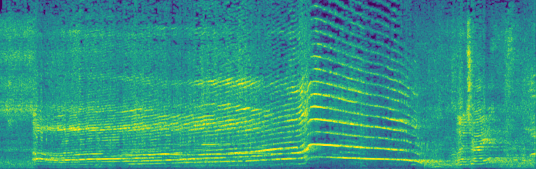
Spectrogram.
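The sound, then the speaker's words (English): A single voice does a vocal siren exercise in a gym, sliding its pitch steadily upward for several seconds, peaking, then sweeping back down before a brief rising whoop, loud throughout. “Alright, so I'm going to do a vocal siren, then we're going to try one together.”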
